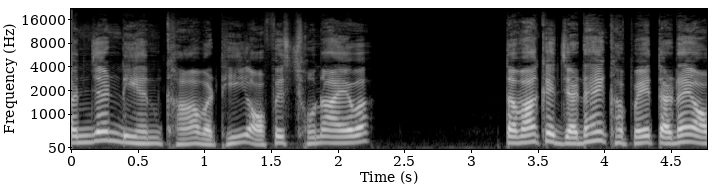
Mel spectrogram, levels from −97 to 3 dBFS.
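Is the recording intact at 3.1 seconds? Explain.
Yes, the audio is intact at 3.1 seconds, with no fault audible at that moment.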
